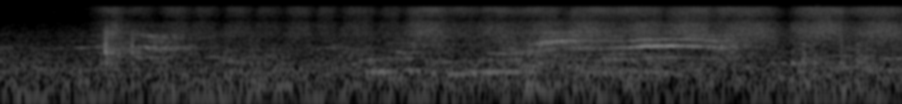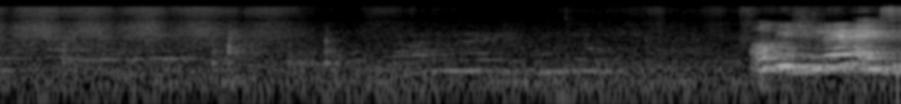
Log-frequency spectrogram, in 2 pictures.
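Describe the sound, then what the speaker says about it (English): Chalk is rubbed off a classroom board in rough, scraping strokes under a teacher's speech and children's voices, with a louder burst of rubbing at the end. "Shall I rub the board, children?"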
